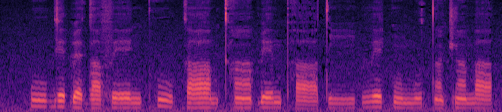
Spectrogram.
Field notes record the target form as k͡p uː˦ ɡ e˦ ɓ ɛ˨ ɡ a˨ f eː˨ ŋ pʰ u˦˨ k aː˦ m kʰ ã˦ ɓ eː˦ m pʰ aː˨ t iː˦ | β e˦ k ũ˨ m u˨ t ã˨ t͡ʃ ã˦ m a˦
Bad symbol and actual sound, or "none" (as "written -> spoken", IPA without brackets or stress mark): none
